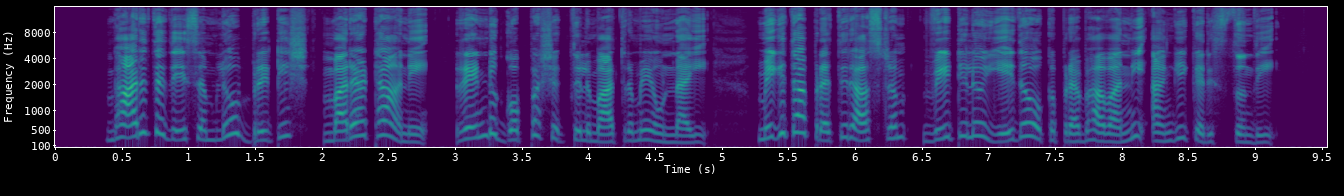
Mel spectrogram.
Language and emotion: Telugu, neutral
